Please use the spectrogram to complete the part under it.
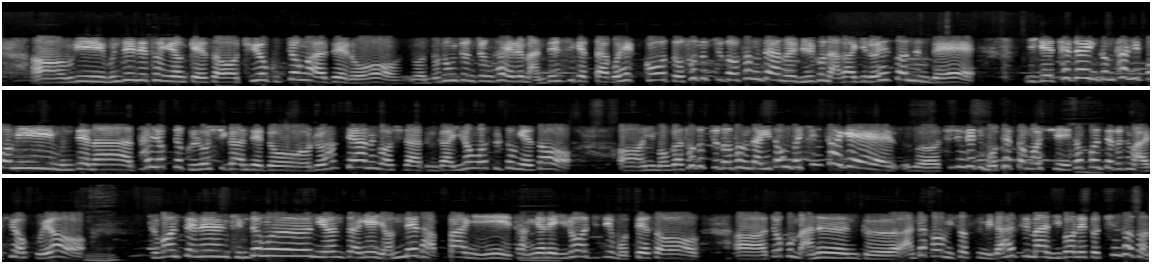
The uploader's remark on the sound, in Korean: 릴레이 전화연결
